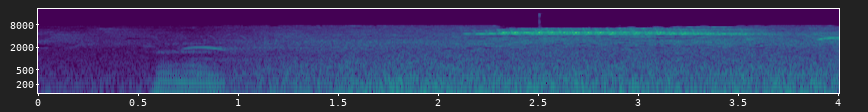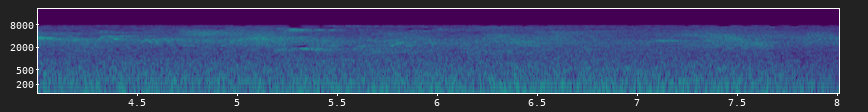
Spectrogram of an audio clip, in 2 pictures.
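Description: Bird calls: short high chirps and a loud trill about two to three seconds in, over a steady rushing background noise.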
